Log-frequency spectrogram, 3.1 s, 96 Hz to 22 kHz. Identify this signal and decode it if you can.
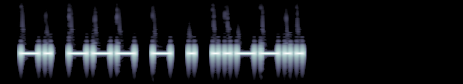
Morse code, heard as a keyed tone, about 32 wpm, 700 Hz. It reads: NOTE?
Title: Sentences from Top 1000 Words - Review Part 2 - 30wpm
